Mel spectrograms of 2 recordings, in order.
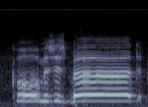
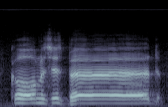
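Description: First: High, slow, drawn-out summons; court calling out. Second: Court calling out. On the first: Court summons Missus Bird, calling out. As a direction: sing out the name on a held high note. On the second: Second usher relays call for Missus Bird, calling out. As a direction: relay the call down the line, drawn out. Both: A narrator's reading.

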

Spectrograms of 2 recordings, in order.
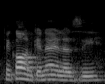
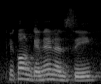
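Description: Both takes have the same delivery.

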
